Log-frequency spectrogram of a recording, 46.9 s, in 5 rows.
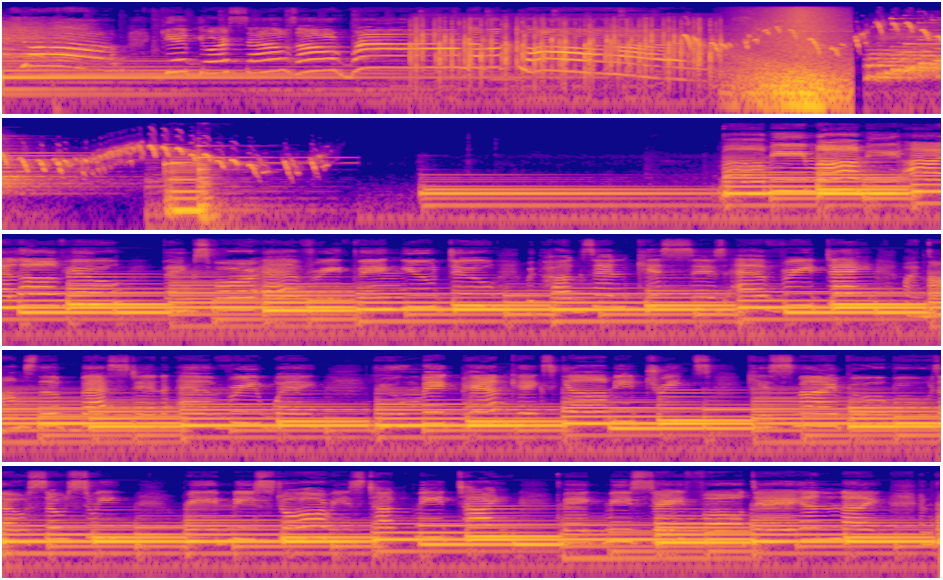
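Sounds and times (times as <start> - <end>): piano music: 0.0 - 3.6, 8.6 - 12.9, 13.6 - 46.9
woman singing: 0.0 - 6.8, 16.6 - 46.9.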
